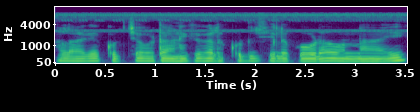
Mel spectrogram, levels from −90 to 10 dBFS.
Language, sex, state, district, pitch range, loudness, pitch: Telugu, male, Andhra Pradesh, Sri Satya Sai, 95-100 Hz, -18 LUFS, 100 Hz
